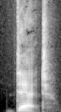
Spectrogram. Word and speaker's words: debt: And he says that he abhors, quote, "such rackers of orthography as to speak doubt fine when he should say dabut, debt when he should pronounce debit, D-E-B-T, not D-E-T," end quote.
